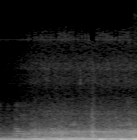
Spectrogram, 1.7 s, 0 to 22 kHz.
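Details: Vintage 1972 Rotron Caravel 8- or 9-inch muffin fan, 115 V AC, 53 W, heard from about 10 to 12 feet away: steady low hum under an even rush of air, no ticking, rubbing or wobble; runs smoothly.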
